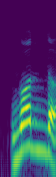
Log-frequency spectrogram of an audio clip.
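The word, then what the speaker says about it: গদ্য: যেমন অধ্যক্ষ কল্যাণ গোদ্য আচ্ছা এখানে আমরা লিখি গোদ্য এটা কিন্তু অ এর নিয়মের মধ্যেও পড়েছে। গোদ দো দেখুন গ এর সাথে রয়েছে অ গ হসন্ত যোগ অ তা তাহলে অ এর পর যেহেতু জফলা রয়েছে তাই গ হচ্ছে গো এইযে এখানে ও তারপর যেহেতু জফলা বসছে তাই দীপ্ত হচ্ছে গোদ কিন্তু সে নিজে কিন্তু উচ্চারিত হচ্ছে না ফলে এভাবে কিন্তু আমরা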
